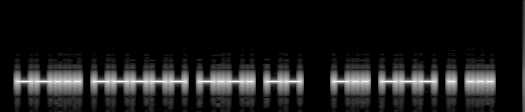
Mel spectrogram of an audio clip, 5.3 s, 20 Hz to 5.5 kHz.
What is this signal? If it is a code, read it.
Morse code, heard as a keyed tone, about 25 wpm, 600 Hz. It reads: 70CM DOES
